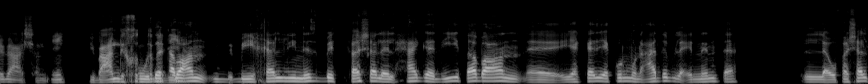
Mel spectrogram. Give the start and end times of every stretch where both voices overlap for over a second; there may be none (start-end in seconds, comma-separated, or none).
none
